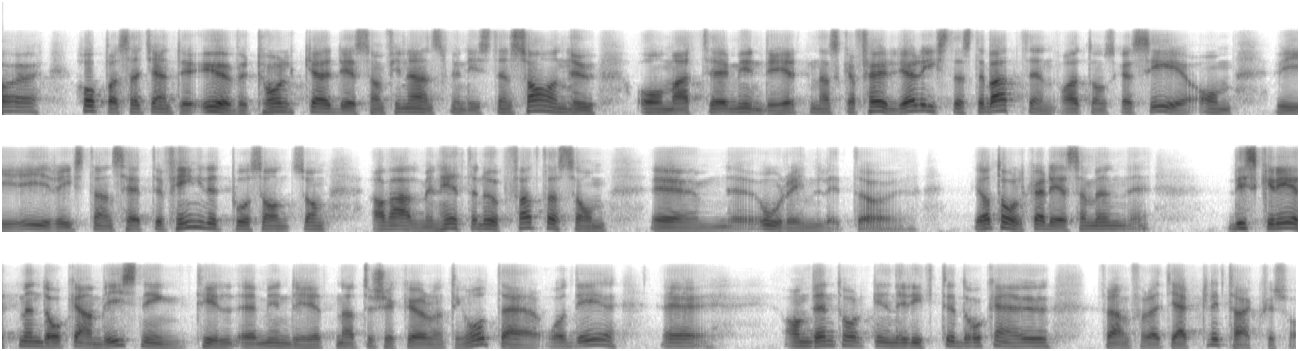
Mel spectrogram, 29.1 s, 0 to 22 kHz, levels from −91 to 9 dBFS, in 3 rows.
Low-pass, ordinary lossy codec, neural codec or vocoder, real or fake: none; none; codec, 16 kHz, 0.7 kbps, FocalCodec; fake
